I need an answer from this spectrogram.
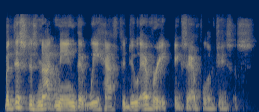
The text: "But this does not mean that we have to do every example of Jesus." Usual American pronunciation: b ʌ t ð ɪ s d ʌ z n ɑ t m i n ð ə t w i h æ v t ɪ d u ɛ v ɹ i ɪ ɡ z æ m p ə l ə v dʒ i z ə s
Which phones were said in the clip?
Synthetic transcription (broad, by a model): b ʌ t ð ɪ s d ʌ z n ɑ t m i n ð ə t w i h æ f t ɪ d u ɛ v ɹ i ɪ ɡ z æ m p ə l ə v dʒ i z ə s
